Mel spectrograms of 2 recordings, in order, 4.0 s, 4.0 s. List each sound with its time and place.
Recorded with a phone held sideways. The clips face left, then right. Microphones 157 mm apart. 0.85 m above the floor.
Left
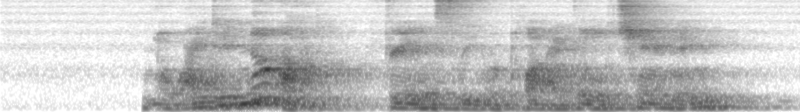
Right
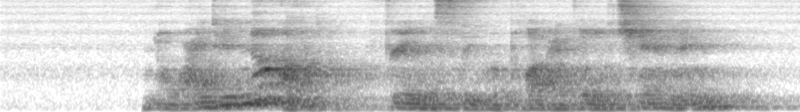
0.7 s a woman speaking: 60° left (ahead or behind), 2.5 m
